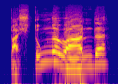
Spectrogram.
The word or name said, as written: vanda pa estunga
